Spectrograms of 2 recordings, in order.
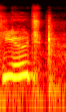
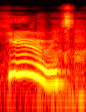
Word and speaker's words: Hughes: It's pronounced Miss Hughes.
